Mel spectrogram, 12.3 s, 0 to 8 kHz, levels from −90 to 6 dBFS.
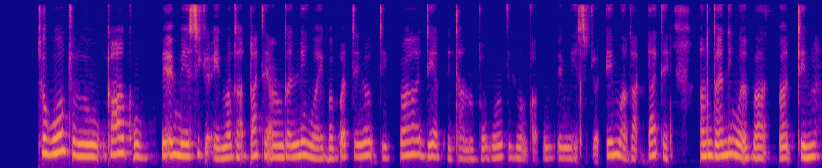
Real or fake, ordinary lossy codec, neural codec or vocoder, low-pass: fake; MP3, 64 kbps; codec, 16 kHz, 1 kbps, FunCodec, trained on LibriTTS, 50 frames a second; 7.2 kHz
